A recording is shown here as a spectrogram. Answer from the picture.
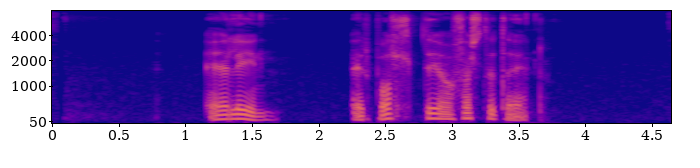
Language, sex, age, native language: Icelandic, male, 20-29, Icelandic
